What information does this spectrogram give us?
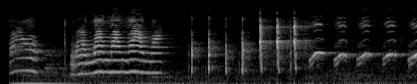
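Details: Pet parrot, shown talking, gives drawn-out voiced, meow-like notes with rich stacked harmonics, then a run of sharp clicks and short bright chirps, ending in several quick rising whistled syllables; indoors, no other clear sounds.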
